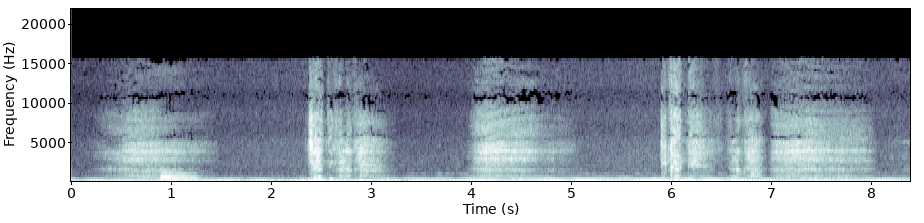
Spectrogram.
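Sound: imitated labored gasping breaths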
